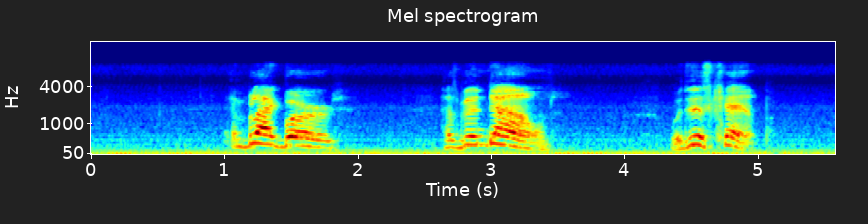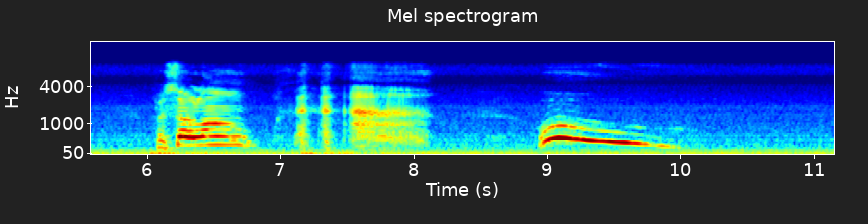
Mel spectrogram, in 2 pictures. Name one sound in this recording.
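A man speaks loudly and with animation, close by, in short bursts.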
